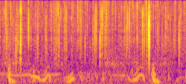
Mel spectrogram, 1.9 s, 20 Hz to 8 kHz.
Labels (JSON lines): {"label": "biophony, cascading saw", "recorder": "SoundTrap 600 or HydroMoth"}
